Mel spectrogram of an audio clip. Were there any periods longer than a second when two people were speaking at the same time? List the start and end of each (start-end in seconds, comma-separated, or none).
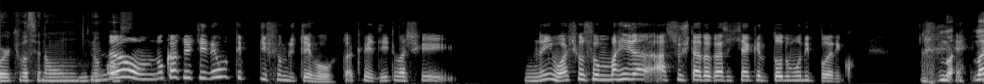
none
